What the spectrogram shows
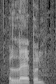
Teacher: the voiceless hl sound merges with voiced l, and then leben becomes leper, and then lep.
